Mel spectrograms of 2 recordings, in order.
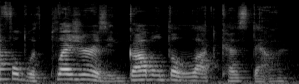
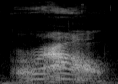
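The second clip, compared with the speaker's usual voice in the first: short, louder mock roar; bear roar; 4 semitones higher, 4 dB louder than usual. A narrator's reading. Bear roaring when his fur is tugged, mock roar. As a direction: give a playful bear roar. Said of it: "Old Bear roared".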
